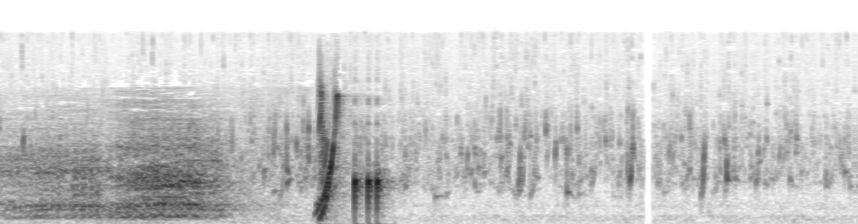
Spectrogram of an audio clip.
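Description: Cartoon sound effects: a dense rushing sound for about the first two seconds, then a quick rising whistle about two and a half seconds in, followed by faint water trickling and lapping.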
